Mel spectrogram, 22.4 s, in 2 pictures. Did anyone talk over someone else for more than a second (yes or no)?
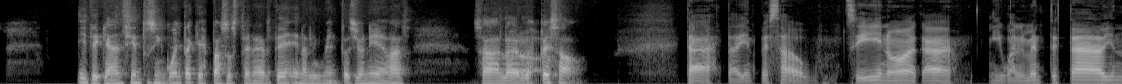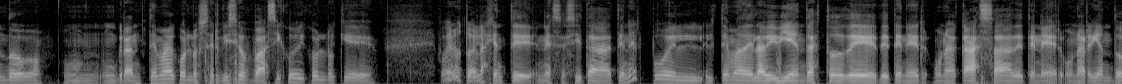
no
